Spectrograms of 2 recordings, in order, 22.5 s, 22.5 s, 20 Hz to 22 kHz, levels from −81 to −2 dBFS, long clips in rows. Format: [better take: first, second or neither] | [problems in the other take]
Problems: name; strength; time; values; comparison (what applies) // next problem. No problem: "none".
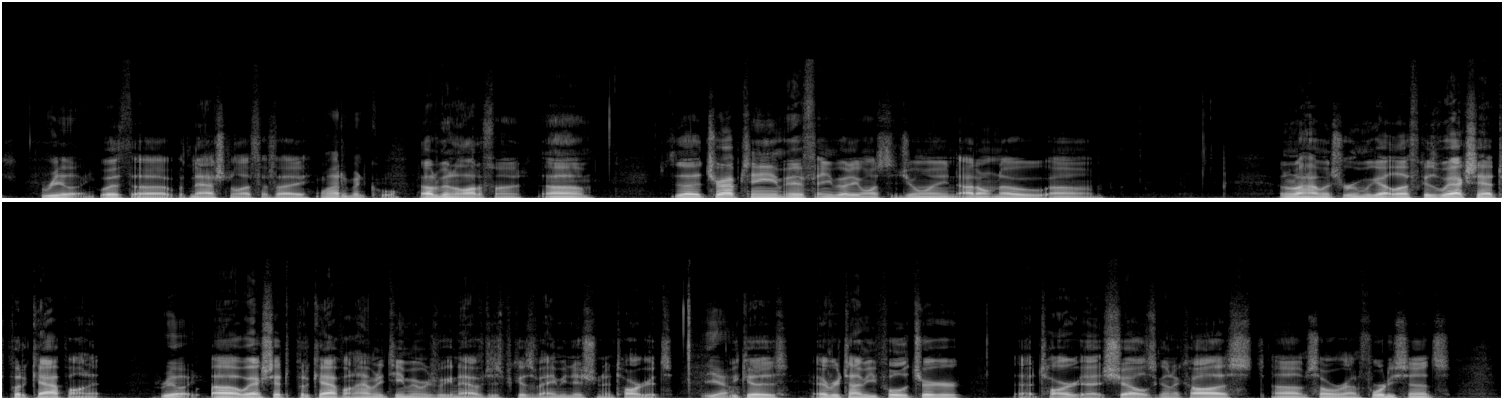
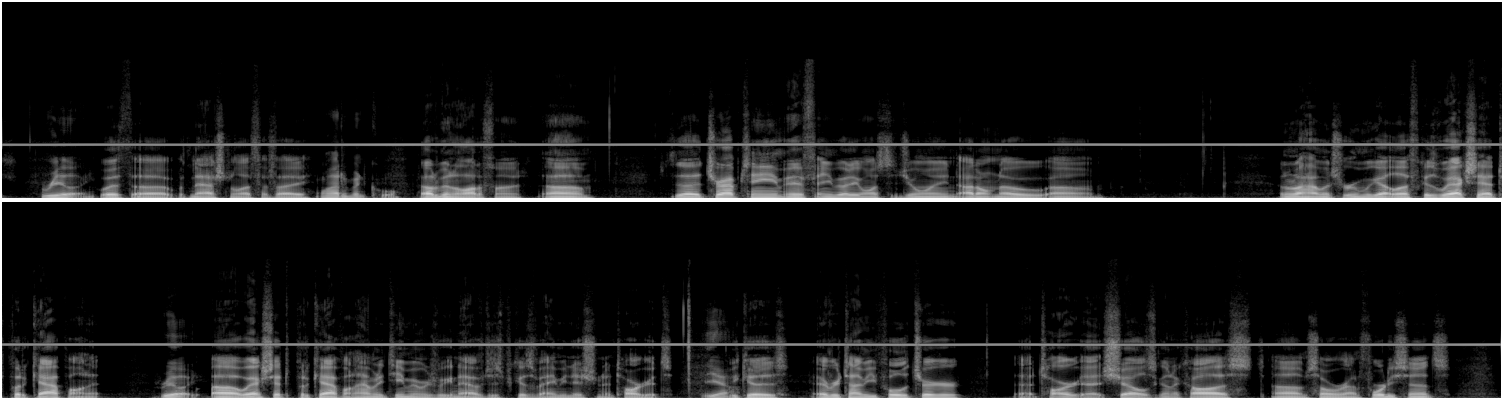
first | high-pitched whine; loud; throughout; 6 kHz, 9 dB below the speech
